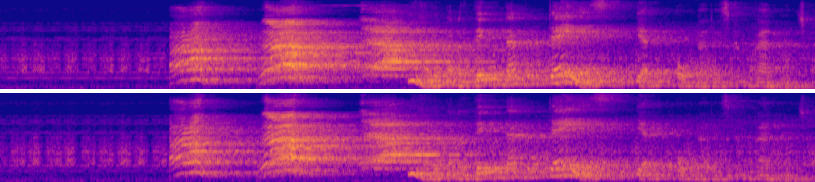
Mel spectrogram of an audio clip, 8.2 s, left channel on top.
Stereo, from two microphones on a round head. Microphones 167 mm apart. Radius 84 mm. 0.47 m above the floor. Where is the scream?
35° right (ahead or behind), 1.0 m; by 4.0 s 20° right (ahead or behind), 2 m.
